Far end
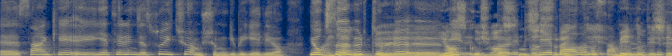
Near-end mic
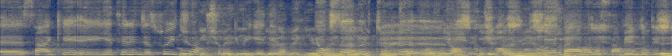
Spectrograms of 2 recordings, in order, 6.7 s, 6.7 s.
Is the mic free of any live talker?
No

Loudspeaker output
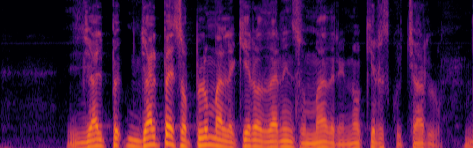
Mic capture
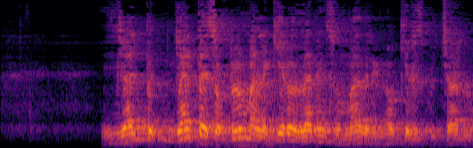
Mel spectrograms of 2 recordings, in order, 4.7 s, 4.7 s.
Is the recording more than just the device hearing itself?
No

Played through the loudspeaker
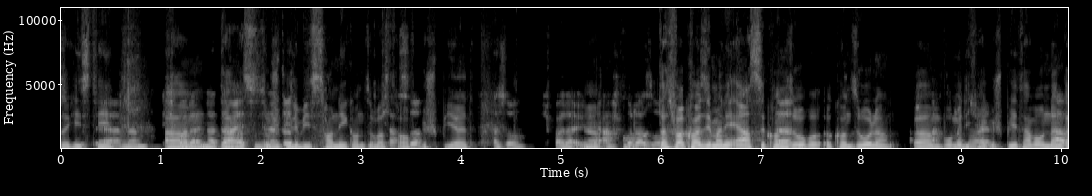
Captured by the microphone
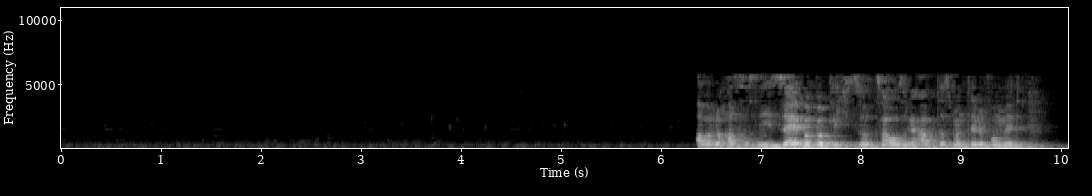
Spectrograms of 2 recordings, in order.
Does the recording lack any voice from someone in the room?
No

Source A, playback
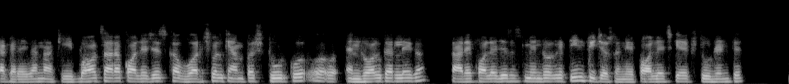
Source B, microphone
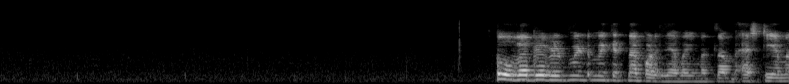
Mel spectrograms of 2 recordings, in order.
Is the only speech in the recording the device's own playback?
No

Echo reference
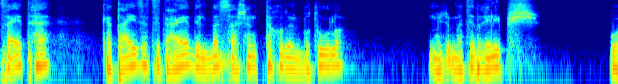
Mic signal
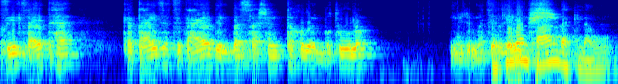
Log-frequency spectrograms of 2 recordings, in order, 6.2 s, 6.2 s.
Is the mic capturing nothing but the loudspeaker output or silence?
No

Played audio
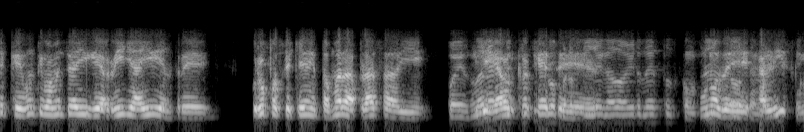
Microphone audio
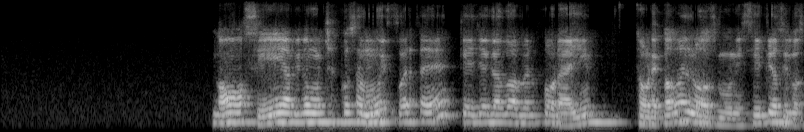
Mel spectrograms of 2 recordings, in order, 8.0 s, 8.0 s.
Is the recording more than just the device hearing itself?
Yes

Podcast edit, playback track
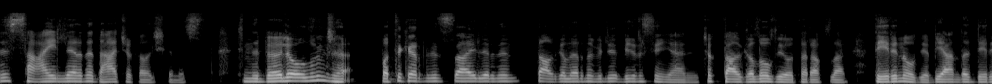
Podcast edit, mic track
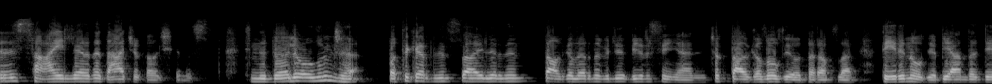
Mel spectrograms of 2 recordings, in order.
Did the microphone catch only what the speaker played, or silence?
Yes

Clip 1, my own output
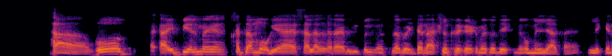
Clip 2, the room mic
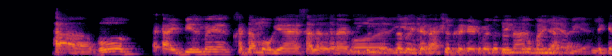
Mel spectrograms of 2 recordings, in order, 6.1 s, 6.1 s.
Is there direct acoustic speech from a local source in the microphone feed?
Yes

